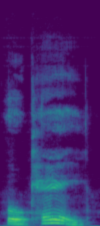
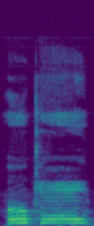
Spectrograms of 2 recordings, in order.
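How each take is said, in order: First: The pitch falls and then rises again. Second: The pitch stays level across the word. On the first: "Fall, rise"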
